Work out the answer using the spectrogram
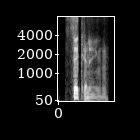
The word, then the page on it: thickening: British English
